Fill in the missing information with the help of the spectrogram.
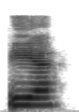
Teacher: lifting your tongue, middle part of your tongue up towards your palate, but you're not touching it. That is making ya very soft sound.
